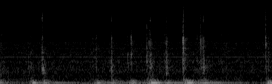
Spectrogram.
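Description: Quiet, close typing of a folder name on a computer keyboard, a quick uneven run of crisp key clicks with short pauses between bursts.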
